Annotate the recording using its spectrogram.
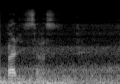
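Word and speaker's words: Valizas: Ça s'écrit Valissas, mais je crois que ça se prononce Balissas.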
